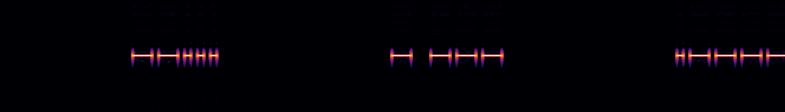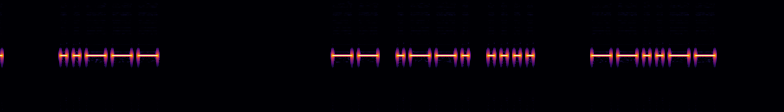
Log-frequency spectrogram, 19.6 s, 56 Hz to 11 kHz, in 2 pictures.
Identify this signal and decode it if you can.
Morse code, heard as a keyed tone, about 15 wpm, spaced as for 11 wpm, 800 Hz. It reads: 7 TO 12 MPH,
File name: Spaced Characters / Spaced Characters-mp3s / Weather5 22 sp @13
